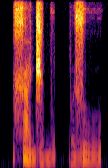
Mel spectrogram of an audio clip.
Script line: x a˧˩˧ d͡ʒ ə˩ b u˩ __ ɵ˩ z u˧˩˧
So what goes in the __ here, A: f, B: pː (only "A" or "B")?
B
